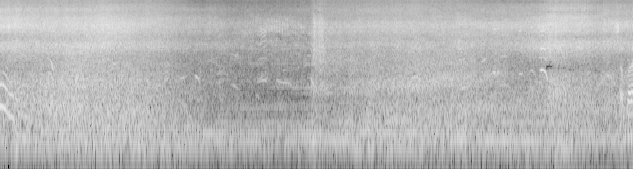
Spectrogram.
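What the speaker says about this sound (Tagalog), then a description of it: "Alon." Ocean surf on Sabang Beach in Baler, Aurora, a continuous loud wash of breaking waves with wind noise, with voices talking amid the roar.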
